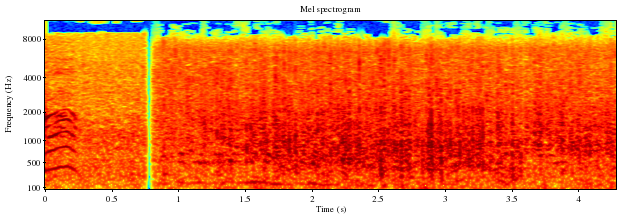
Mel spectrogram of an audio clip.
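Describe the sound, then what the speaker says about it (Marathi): Rain falling during monsoon rice transplanting in a Konkan village paddy, a dense even hiss of drops that continues after a brief cut and holds steady throughout. "पाऊस गार आहे"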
